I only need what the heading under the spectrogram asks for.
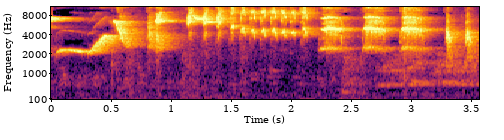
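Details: Hill blue flycatcher (tledekan gunung) singing its daily song: a rising whistled slur opens into fast, high twittering notes repeated several times a second, ending in a few sharper chirps.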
